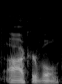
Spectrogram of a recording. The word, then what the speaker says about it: Okkervil: Is that how you say it? Okkervil. – Okkervil. Yeah, huh. it's from a Russian novel.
